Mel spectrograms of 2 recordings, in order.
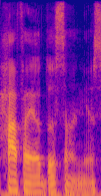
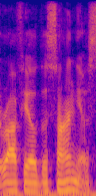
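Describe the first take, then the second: First: The R at the start sounds like H. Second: The R at the start sounds like R. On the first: The speaker calls it right. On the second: The speaker calls it wrong.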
